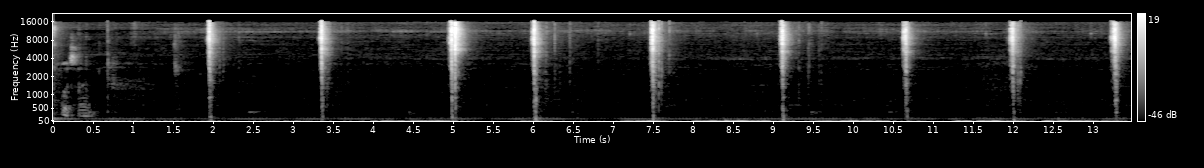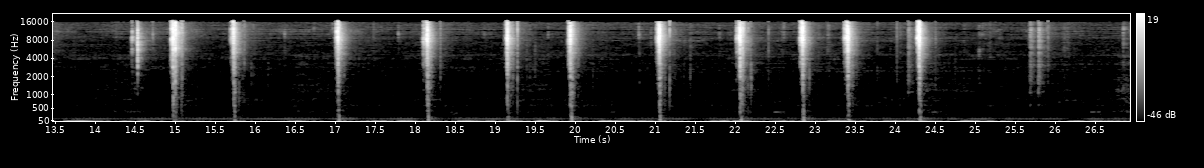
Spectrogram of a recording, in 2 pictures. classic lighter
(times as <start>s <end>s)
1.8s 2.4s, 3.2s 3.8s, 4.8s 6.4s, 7.2s 7.9s, 8.9s 9.7s, 11.7s 12.3s, 13.0s 13.7s, 14.3s 26.9s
